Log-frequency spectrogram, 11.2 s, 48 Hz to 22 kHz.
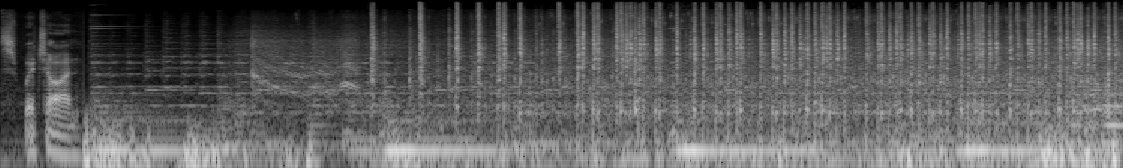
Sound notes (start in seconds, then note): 0.8 whimsical music; 5.5 whirring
